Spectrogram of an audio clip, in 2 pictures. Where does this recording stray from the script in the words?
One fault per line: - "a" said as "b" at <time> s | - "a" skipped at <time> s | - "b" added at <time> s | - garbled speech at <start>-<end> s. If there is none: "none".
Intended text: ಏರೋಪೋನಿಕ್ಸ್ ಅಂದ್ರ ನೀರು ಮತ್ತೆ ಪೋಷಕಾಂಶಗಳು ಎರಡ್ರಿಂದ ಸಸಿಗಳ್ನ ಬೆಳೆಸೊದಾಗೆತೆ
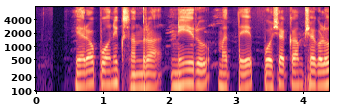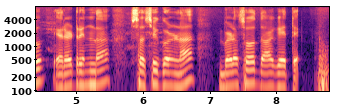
none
